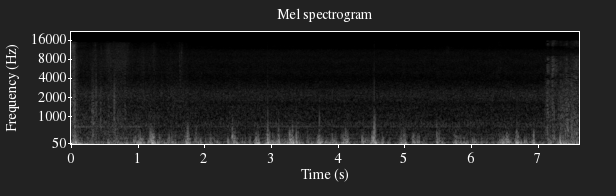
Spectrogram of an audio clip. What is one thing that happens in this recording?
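Wind rushes steadily past a parachute as it drifts down.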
